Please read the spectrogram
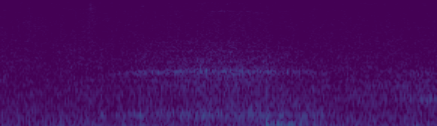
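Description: Near silence: room tone in a pause, with a faint, thin high tone that swells and fades over about a second.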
